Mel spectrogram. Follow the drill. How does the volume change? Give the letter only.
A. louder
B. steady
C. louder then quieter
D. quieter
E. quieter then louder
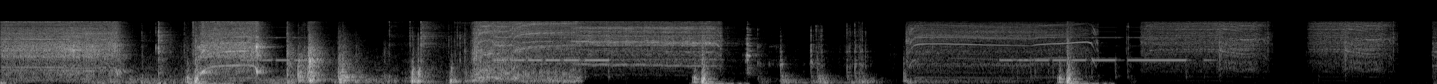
D.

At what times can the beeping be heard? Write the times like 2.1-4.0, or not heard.
2.5-3.0, 5.0-6.2, 9.9-12.1.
